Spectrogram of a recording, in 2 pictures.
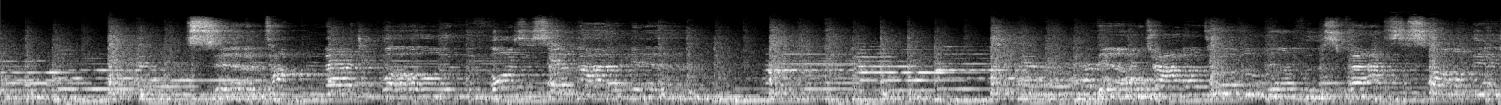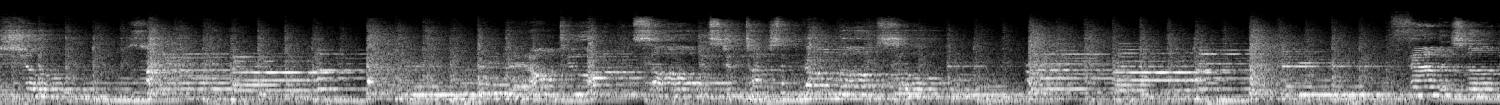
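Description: Live band performance with a woman singing lead over drums, bass, guitars and keyboard, the drum kit keeping a steady beat.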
